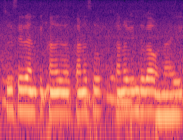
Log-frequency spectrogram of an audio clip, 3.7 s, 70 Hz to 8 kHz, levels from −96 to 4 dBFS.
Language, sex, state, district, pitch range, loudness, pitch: Telugu, female, Andhra Pradesh, Anantapur, 170-185 Hz, -12 LUFS, 180 Hz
